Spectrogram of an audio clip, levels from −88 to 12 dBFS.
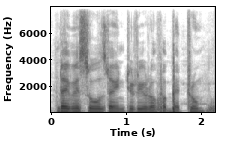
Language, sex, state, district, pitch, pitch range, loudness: English, male, Assam, Kamrup Metropolitan, 115 Hz, 110-120 Hz, -18 LUFS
